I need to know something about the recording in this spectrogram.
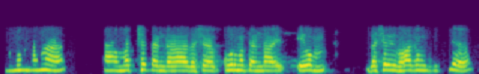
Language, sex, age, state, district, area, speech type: Sanskrit, male, 30-45, Karnataka, Vijayapura, urban, conversation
